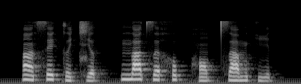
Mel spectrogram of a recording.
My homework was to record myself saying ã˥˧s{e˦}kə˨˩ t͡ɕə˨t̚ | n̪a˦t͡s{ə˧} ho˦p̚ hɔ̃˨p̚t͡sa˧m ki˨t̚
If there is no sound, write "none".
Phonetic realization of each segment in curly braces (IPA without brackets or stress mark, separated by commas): e˦, ə˧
